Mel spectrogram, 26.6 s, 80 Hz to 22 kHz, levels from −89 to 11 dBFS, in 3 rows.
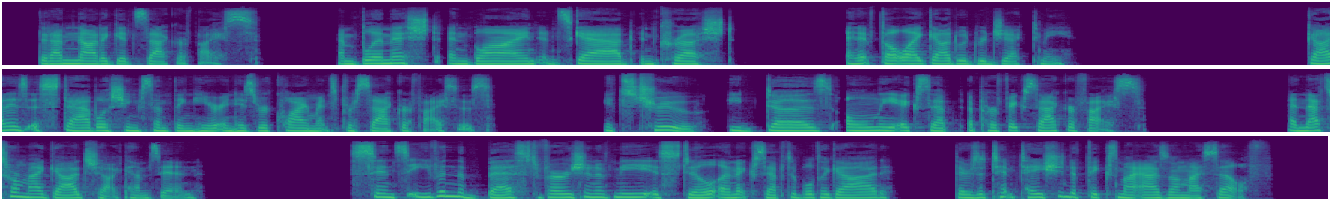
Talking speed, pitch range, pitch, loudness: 160 wpm, 170-195 Hz, 180 Hz, -22 LUFS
